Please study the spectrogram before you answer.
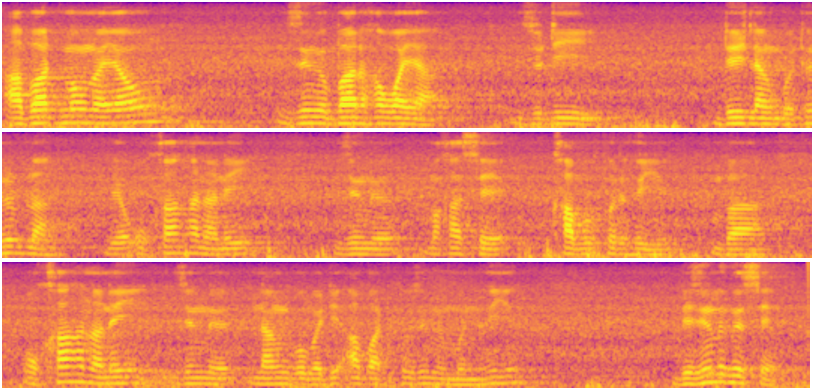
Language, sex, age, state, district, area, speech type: Bodo, male, 18-30, Assam, Chirang, rural, spontaneous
